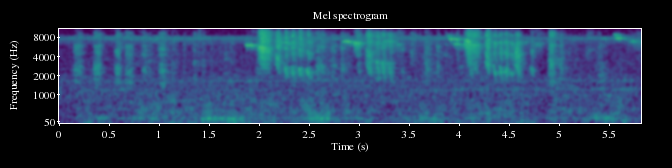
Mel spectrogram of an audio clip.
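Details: Hummingbirds at a feeder: bursts of very high, thin chips and short squeaky twitters come in clusters around the middle and end, over a steady low rumble of background noise.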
